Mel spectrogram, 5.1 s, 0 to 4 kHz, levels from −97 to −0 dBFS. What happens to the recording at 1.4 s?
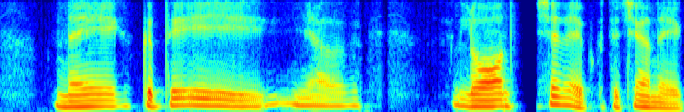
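Nothing goes wrong at 1.4 s: the speech carries on intact through the call path, with the narrowband G.711 sound that has nothing above 4 kHz.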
